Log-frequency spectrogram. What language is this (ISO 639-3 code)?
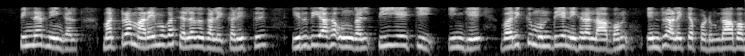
tam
